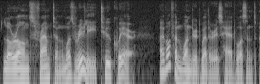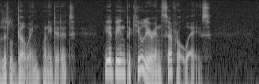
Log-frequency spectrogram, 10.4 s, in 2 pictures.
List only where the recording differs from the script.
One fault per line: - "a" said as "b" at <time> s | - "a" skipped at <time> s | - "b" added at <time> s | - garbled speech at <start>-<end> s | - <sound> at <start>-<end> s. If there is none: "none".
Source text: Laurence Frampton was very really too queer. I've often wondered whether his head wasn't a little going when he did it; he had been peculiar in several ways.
- "very" skipped at 1.5 s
